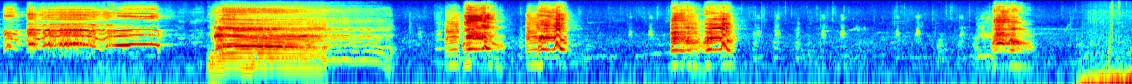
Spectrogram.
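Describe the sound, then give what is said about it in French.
Loud farmyard fowl with no talking, on a farm keeping regional and ornamental poultry breeds and a waterfowl pen: two long crowing calls from a rooster, then a handful of short, spaced goose honks sounding one after another. “une quarantaine de variétés de volailles, enfin de poules, soit de races régionales ou de races d'ornement. On a un parc de palmipèdes, des pigeons, des lapins, enfin bon, tout ce qui est animaux de la ferme en fait.”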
